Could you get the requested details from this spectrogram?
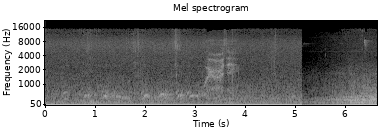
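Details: One of two wild barred owls in Mead Garden, Orlando, Florida, in trees near a palm, gives low, muffled hoots then a rising, drawn-out note, over a steady low rumble that cuts off abruptly near the end.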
